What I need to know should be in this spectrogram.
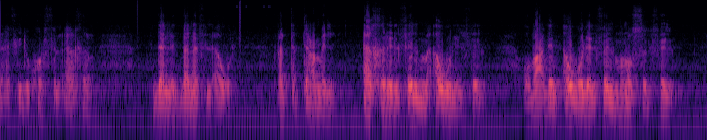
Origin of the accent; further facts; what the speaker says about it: Egypt; او انا مصري ادافع على اثار بلدي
